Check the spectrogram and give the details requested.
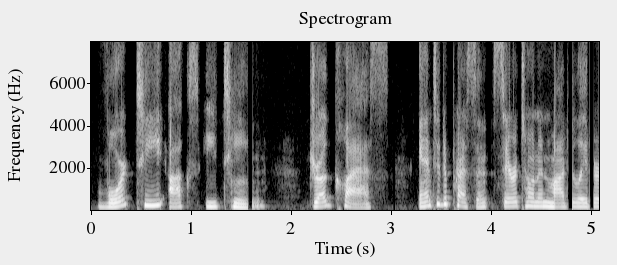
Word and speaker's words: Vortioxetine: Had vortioxitine complete drug monograph one basic information generic name vortioxitine pronunciation vortoxine drug class anti-depressant serotonin modulator and stimulator brand name trenelix United States Canada EU Brentellix, former brand name in some regions.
